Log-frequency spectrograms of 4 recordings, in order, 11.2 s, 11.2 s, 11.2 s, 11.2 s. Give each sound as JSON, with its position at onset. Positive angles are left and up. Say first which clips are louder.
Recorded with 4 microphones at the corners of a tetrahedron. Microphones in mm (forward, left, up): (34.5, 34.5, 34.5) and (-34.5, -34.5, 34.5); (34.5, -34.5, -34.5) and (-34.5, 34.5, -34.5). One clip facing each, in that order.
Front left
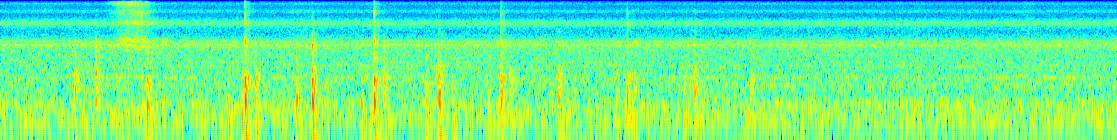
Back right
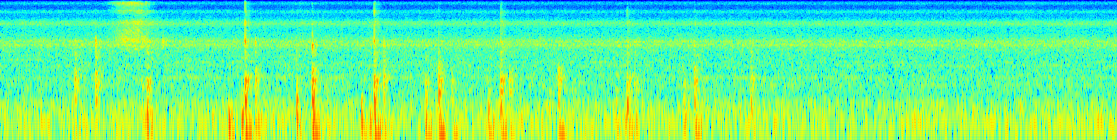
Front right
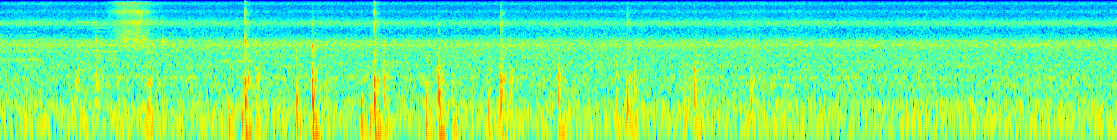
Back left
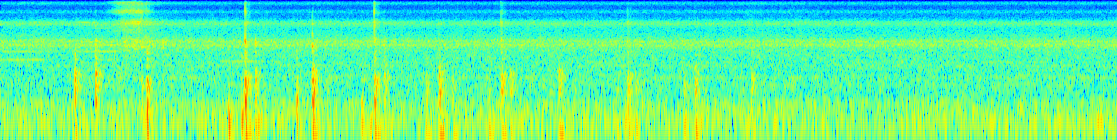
{"t": 0.7, "sound": "footsteps", "louder": "front left 2 dB, back left 5 dB", "azimuth_deg": 115, "distance_m": 1.2}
